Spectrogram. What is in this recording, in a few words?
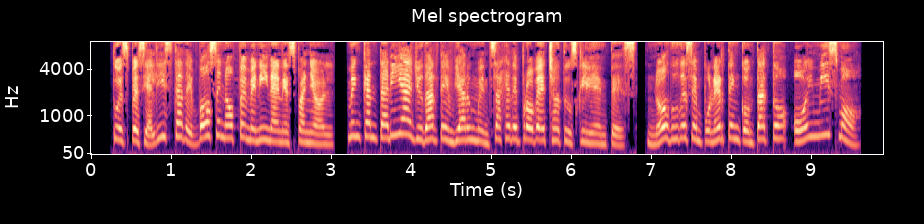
spanish voice over artist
